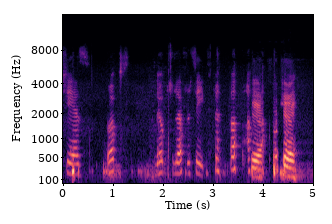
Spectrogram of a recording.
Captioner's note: laughter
